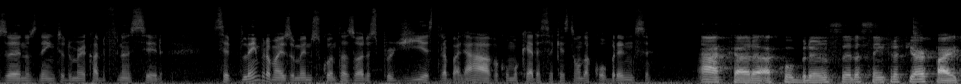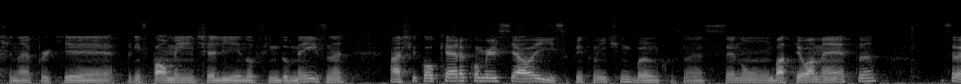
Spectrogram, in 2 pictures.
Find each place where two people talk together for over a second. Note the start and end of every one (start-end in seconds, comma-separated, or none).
none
